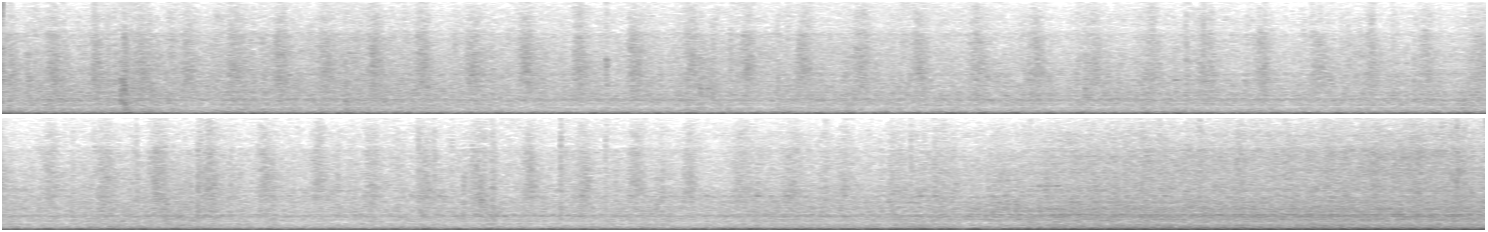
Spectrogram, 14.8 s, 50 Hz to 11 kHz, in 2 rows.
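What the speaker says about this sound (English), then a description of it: "The stickers on the tires are making that noise" Continuous road and engine rumble from a 1963 Chevrolet Impala SS barn find driving with stickers left on its tires, a steady low roar with faint rhythmic ticking throughout, no talking.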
